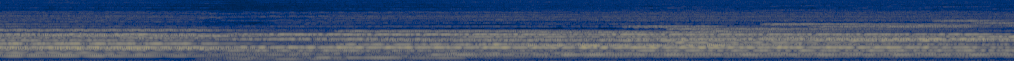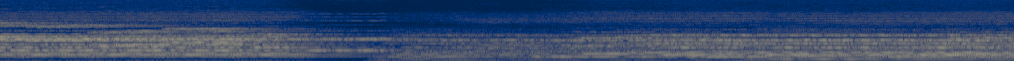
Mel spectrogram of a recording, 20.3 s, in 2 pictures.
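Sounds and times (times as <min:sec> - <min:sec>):
choir singing: 0:00.0 - 0:20.2.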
